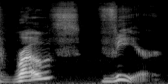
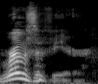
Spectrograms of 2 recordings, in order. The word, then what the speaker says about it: Rosevere: Um also, we've been pronouncing his name wrong. Is it not? It's Rosevear. And we've been saying Rosevear.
